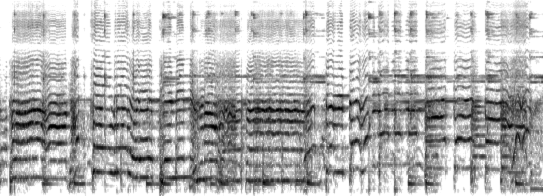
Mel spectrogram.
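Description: A woman singing a North Karnataka folk song into a microphone, with harmonium and percussion accompaniment.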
